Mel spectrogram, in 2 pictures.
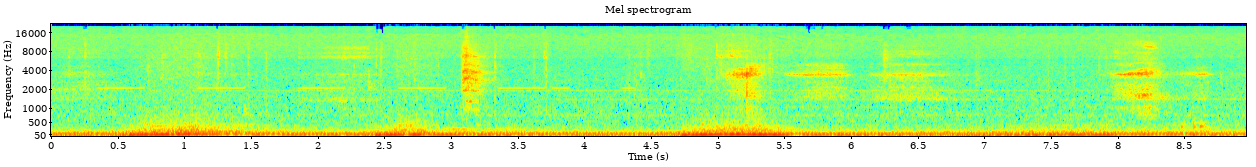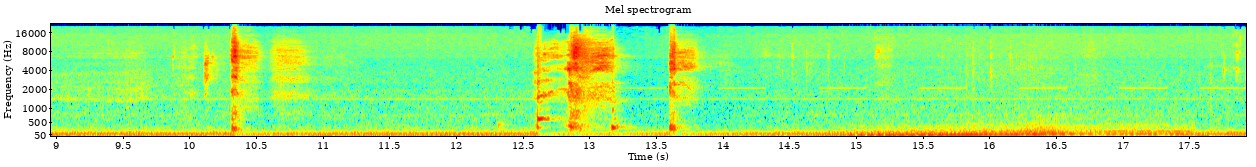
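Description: A semi truck hauling 41,000 lbs of sawdust in American Truck Simulator backs up, its faint steady reversing beeps repeating over a low engine rumble, with a few sharp clicks near the end.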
